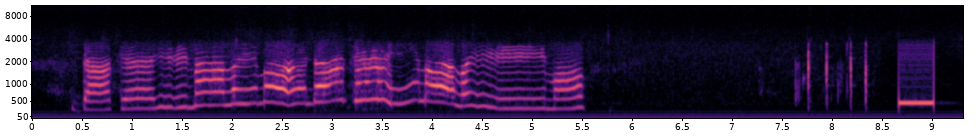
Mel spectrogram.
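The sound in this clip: A voice singing a Deuda folk song over a phone line breaks off, leaving silence. A few faint clicks follow, then a short, loud, steady beep of the line tone after the call drops.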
